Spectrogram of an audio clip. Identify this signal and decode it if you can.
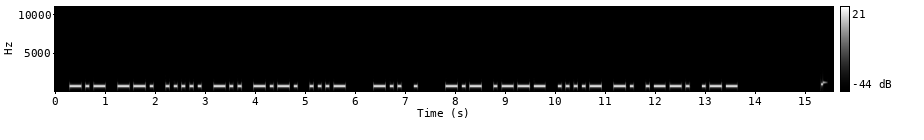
Morse code, heard as a keyed tone, about 16 wpm, 700 Hz. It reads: KG5DCV DE KJ4NPW
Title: USA Callsign DE Callsign - 6 Characters - 15wpm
